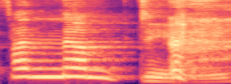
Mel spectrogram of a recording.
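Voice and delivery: slow, high, loud Scottish; Scottish accent. Pretend. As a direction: stretch it out in Scottish. Savouring the funny word.

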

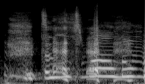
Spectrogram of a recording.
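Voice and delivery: high, laughing echo; laughing disbelief. Real, not acted. Host echoing the guest's claim in laughing disbelief. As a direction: scoff through laughter.

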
